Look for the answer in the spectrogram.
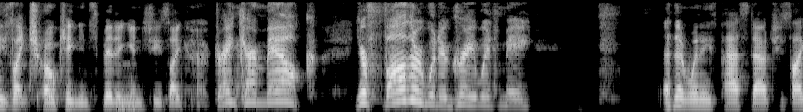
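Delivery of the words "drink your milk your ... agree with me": high, screaming voice. Retelling a scene where a character forces milk on him: imitating someone screaming. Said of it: "screaming about milk".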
